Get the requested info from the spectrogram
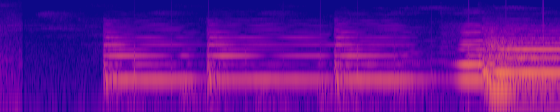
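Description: Piano accompaniment starting after a brief pause: one note repeated about once a second, each fading slowly, then fuller and louder chords with a bass line coming in near the end.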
